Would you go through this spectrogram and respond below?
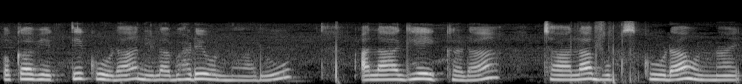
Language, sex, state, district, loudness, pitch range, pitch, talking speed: Telugu, female, Andhra Pradesh, Sri Satya Sai, -17 LUFS, 215-250 Hz, 225 Hz, 90 wpm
